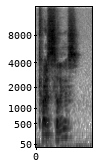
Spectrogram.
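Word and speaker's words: Kaecilius: Caecilius? – That's well pronounced.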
